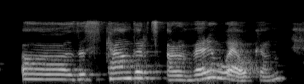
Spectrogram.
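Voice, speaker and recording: A woman with a Bulgarian accent speaks at a high pitch. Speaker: translator at a European institution. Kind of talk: group video call discussion. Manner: halting, many fillers.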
